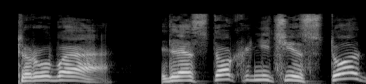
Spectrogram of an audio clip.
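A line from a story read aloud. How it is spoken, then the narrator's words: Loud inquiry. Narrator (Russian): громко осведомился доктор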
